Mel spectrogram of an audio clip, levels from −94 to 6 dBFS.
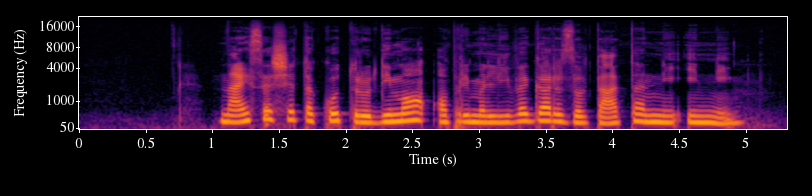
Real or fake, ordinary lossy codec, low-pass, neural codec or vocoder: real; none; 19.8 kHz; none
